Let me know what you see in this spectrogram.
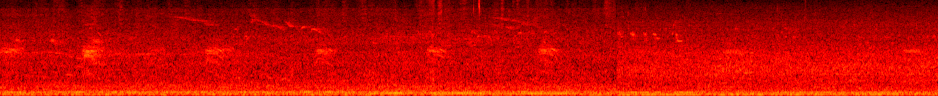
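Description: Birds calling in the background: harsh caws repeated every second or two, with a few higher chirps, over a low steady hum.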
